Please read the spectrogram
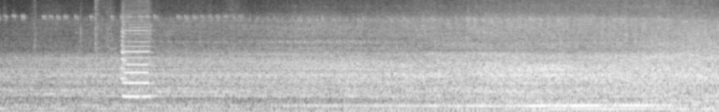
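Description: Roadside traffic: a vehicle horn gives one short toot about a second in, then a truck's engine and tyres grow steadily louder as it approaches.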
